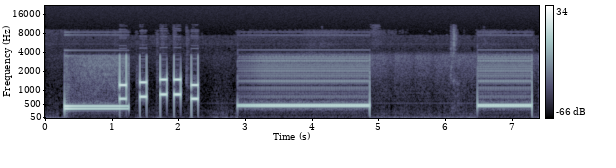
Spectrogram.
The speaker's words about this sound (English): All right, I'm going to dial the phone right now, get him on the phone, okay? Okay. Here we go.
